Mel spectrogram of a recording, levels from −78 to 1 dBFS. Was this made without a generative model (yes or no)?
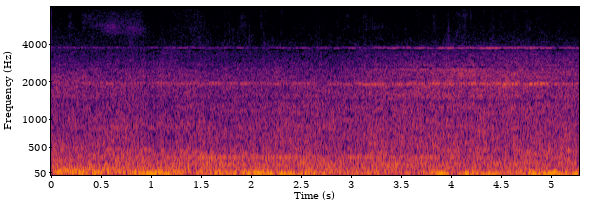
yes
